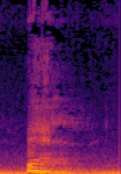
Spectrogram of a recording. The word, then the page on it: bel: sanlucasquiavini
